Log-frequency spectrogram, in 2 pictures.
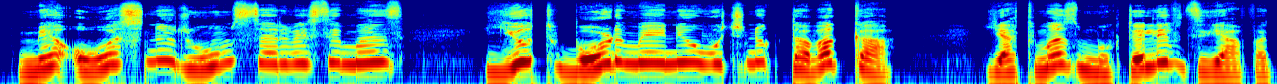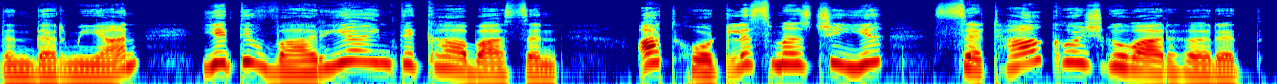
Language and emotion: Kashmiri, surprised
